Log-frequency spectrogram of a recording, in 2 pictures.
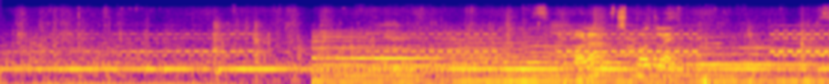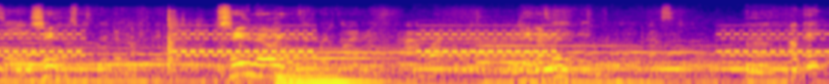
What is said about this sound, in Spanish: Teléfonos no paran de sonar.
